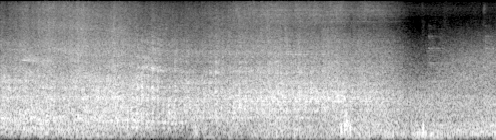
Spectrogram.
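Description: Amtrak passenger cars passing the platform at speed: a steady noise of the train going by, which falls away about five seconds in as the last car clears.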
